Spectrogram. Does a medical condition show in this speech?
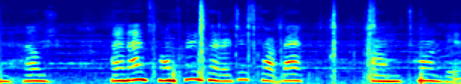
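Yes: brain injury.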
